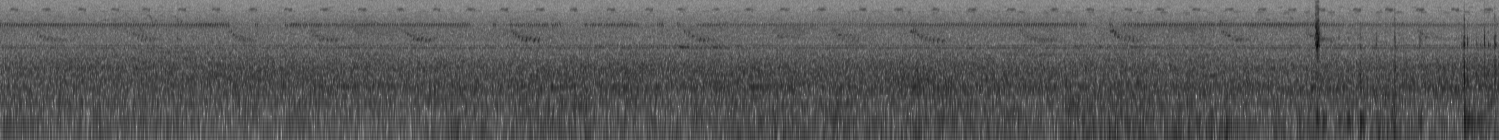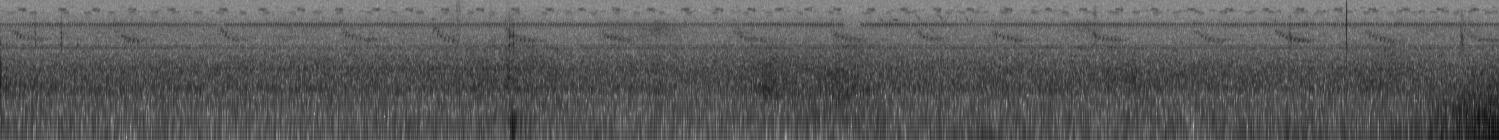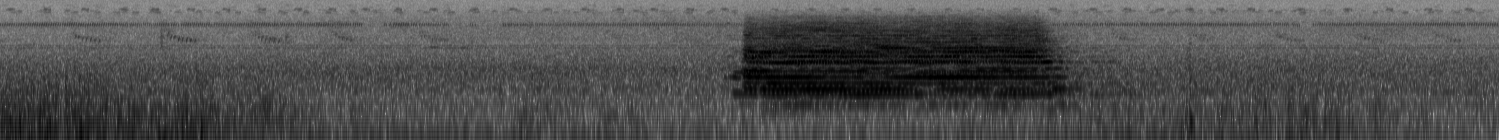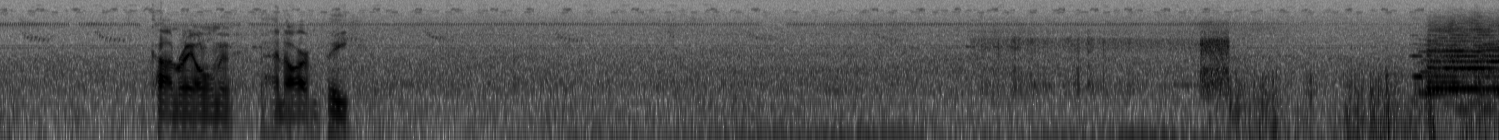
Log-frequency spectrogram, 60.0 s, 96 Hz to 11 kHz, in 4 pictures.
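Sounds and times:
insects chirping: 0:00.0 - 0:59.9
train air horn blast: 0:37.2 - 0:41.2, 0:59.0 - 0:59.9.

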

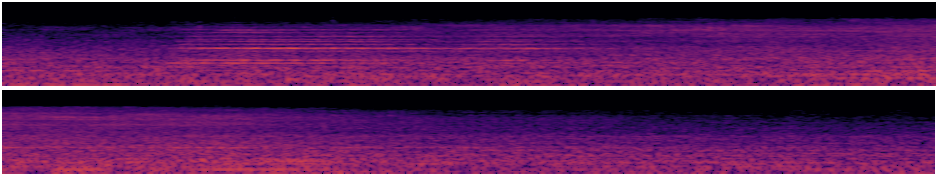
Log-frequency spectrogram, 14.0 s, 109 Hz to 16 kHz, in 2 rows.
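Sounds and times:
low rumbling background noise: 0:00.0 - 0:14.0.

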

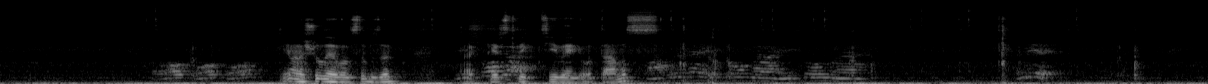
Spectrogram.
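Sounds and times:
computer mouse clicks: 0:01.4 - 0:02.0, 0:06.5 - 0:11.5
person speaking: 0:01.5 - 0:08.8.

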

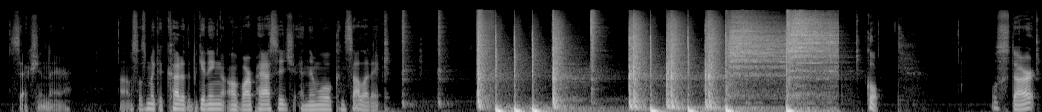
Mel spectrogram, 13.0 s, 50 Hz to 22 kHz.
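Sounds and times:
kick drum and snare groove: 0:04.9 - 0:10.5.

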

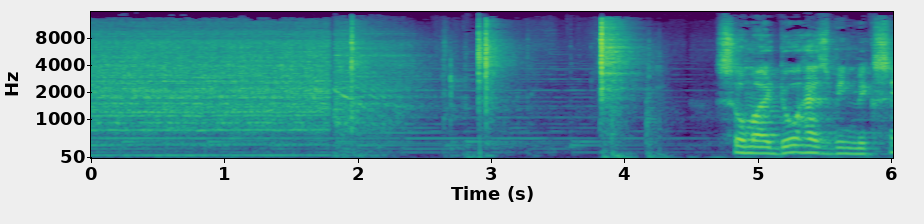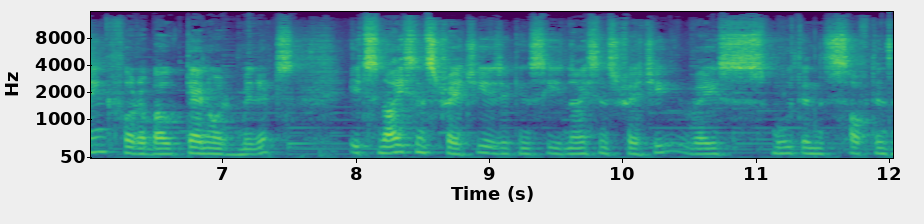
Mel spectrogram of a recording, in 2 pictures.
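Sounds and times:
stand mixer motor whirring: 0:00.0 - 0:02.4.

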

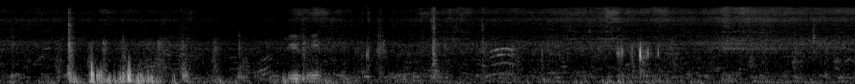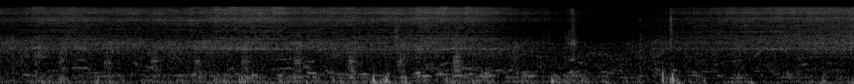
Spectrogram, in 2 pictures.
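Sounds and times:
steam locomotive hissing: 0:00.0 - 0:17.0.

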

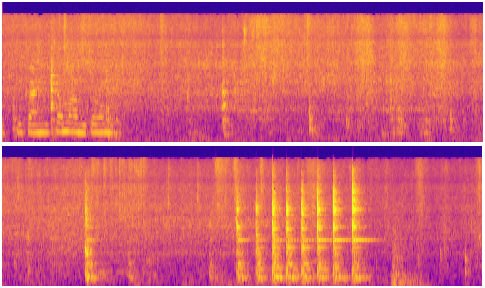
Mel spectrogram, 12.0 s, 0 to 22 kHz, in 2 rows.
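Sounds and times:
wooden spoon stirring: 0:00.0 - 0:10.5, 0:11.2 - 0:12.0
chicken sizzling in a pot: 0:00.0 - 0:12.0
spoon knocking against pot: 0:08.9 - 0:10.8.

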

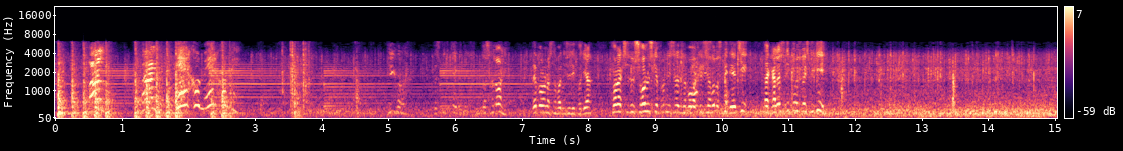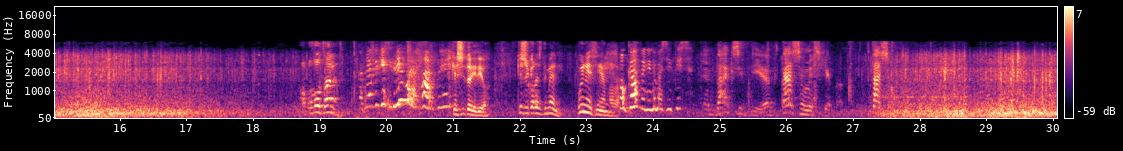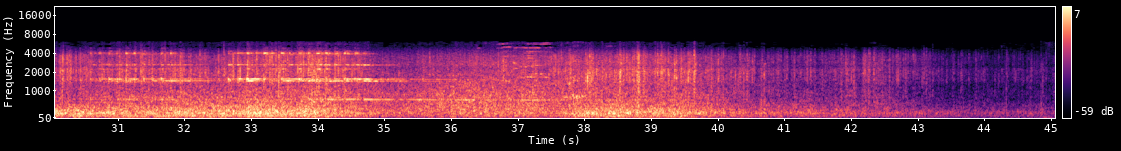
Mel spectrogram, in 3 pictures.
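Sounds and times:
house fire crackling: 0:00.0 - 0:45.0
thin ringing tones: 0:00.5 - 0:10.4, 0:30.4 - 0:38.0.

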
